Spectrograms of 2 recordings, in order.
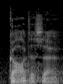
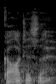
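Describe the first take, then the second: First: "God" leaned on, voice low and falling; stress on GOD. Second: "is" pressed firmly, softer, falling; stress on IS. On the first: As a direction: put the weight on "God" in God is there. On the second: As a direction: lean on the word "is" in God is there. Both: Shown as a demonstration. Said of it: "Oh, I'm wrong".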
